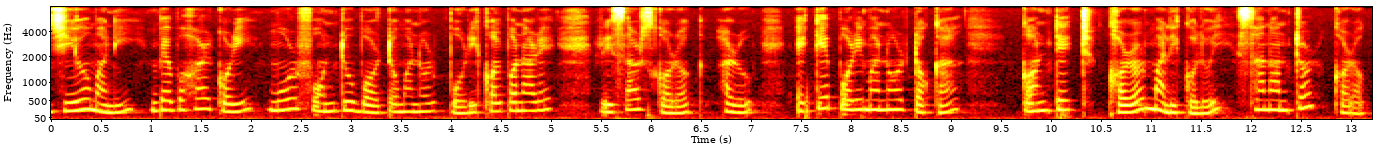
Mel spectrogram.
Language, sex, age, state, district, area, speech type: Assamese, female, 30-45, Assam, Sonitpur, rural, read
